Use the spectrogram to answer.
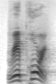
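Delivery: rePORT, loud high PORT; stress on second syllable. Shown as a demonstration. Teacher models the word, second-syllable stress. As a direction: Report with short re, punched PORT. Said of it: "So you don't say report".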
